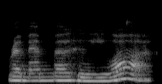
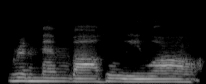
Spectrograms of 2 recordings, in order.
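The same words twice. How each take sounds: First: It is said in an ordinary voice. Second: It is said in a deep, stern voice.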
